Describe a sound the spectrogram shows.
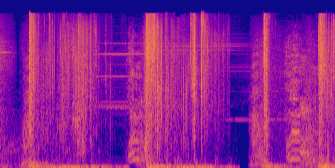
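Heavy punches land with dull thuds.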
